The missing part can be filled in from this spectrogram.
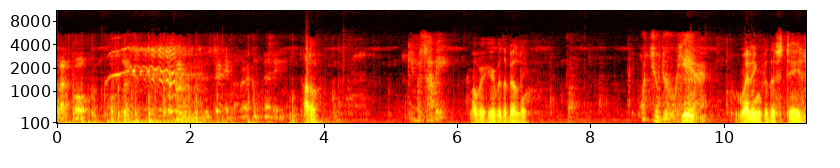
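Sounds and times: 
paint horse whinnying: 0:00.0 - 0:03.2
clip-clop of approaching horse hooves: 0:00.0 - 0:11.2
speech: 0:03.8 - 0:04.0, 0:06.5 - 0:07.2, 0:08.9 - 0:11.2.

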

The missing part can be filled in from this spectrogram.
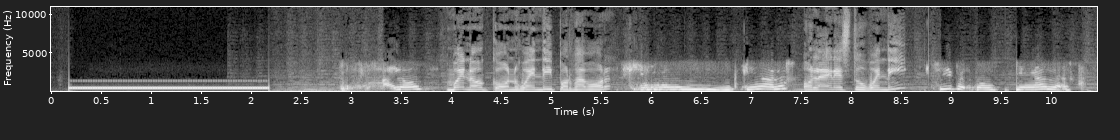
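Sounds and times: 
phone line noise: 0:00.2 - 0:02.2
telephone dial tone while a call is being placed: 0:00.2 - 0:02.2
speech: 0:03.4 - 0:10.4.

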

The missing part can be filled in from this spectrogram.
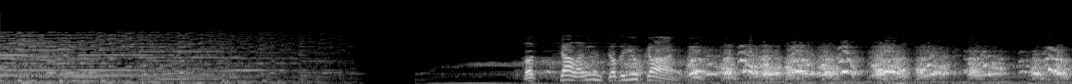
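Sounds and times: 
speech: 0:05.2 - 0:07.0
husky sled dog barking: 0:05.4 - 0:10.7.

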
